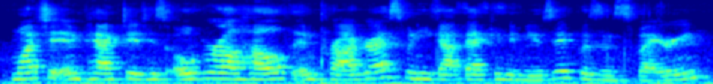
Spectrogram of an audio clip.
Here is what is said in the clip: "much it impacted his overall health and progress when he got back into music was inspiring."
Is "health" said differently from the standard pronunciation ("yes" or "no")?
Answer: no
